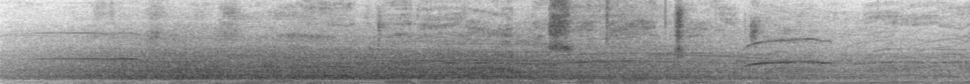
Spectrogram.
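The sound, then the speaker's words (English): A huge crowd inside a cricket stadium in Gujarat, India, roars with sustained, dense cheering at a Namaste Trump rally for Donald Trump, punctuated by whistles and rising whoops, while a faint amplified voice or music murmurs underneath the steady wall of noise. “That's the sound of a crowd inside a cricket stadium, and those baseball caps don't say Make America Great Again, they say Namaste Trump.”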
